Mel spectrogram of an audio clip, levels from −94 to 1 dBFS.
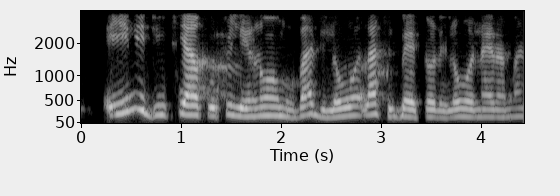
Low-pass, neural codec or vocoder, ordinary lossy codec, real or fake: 3.6 kHz; codec, 16 kHz, 16 kbps, FunCodec, trained on Chinese and English, 50 frames a second; none; fake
